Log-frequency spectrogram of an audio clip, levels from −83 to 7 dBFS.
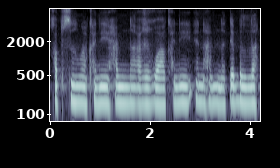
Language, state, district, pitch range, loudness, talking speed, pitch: Sumi, Nagaland, Kohima, 155-160 Hz, -16 LUFS, 170 wpm, 155 Hz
